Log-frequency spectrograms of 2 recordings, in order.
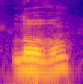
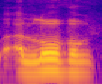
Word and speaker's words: Louisville: It should be Louisville because it's named after King Louis.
